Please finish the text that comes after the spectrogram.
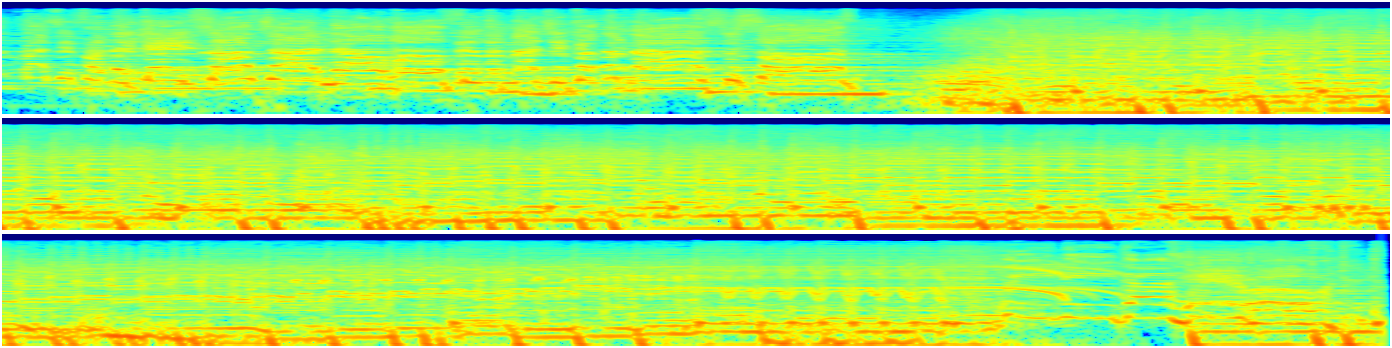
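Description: Loud, fast power metal by a British band with dense distorted guitars and pounding drums, a soaring sung lead vocal riding on top after a brief opening build, running continuously throughout.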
